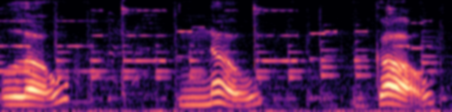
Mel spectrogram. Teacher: the long o sound is the normal sound for o where you sound is with rounded lips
